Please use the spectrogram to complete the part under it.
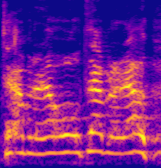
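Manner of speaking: put-on unhinged shouting, high, loud and fast.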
